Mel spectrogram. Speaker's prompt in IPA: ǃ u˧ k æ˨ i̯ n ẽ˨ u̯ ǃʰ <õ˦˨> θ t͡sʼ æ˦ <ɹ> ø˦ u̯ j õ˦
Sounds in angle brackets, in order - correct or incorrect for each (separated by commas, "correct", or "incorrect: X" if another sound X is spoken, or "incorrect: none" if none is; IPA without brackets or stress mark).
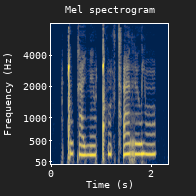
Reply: incorrect: õ˦, incorrect: r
